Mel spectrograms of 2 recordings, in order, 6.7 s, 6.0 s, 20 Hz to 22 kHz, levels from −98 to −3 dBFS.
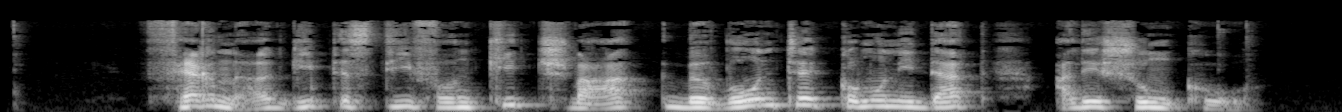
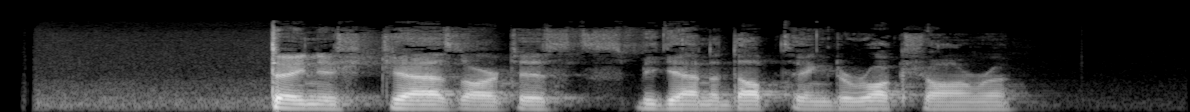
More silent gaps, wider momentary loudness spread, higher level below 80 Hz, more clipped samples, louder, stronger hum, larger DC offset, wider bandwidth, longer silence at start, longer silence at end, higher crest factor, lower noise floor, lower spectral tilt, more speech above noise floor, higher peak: neither; second, 10 LU vs 14 LU; about the same, -60 dBFS vs -62 dBFS; neither; about the same, -22 LUFS vs -24 LUFS; neither; neither; about the same, 11.5 kHz vs 10.5 kHz; second, 0.75 s vs 1.35 s; second, 0.45 s vs 0.9 s; about the same, 20 dB vs 22 dB; first, -79 dBFS vs -75 dBFS; about the same, -5 dB/octave vs -5.5 dB/octave; first, 58 dB vs 52 dB; about the same, -2 dBFS vs -2 dBFS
